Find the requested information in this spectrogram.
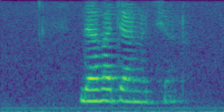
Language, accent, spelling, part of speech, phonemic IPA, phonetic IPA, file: Armenian, Eastern Armenian, դավաճանություն, noun, /dɑvɑt͡ʃɑnuˈtʰjun/, [dɑvɑt͡ʃɑnut͡sʰjún], Hy-դավաճանություն.ogg
- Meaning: 1. betrayal, treason, treachery 2. adultery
